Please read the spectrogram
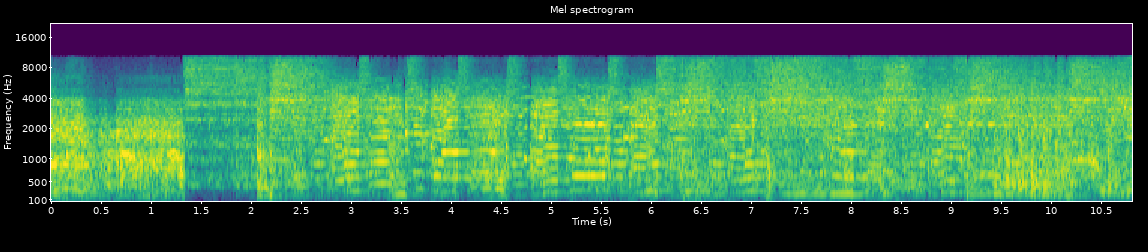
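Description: Live punk rock band playing an instrumental intro on electric guitars, bass and drum kit. About a second in the sound thins, then the drums come in with a steady beat.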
